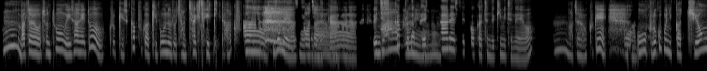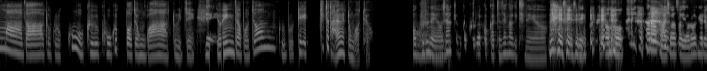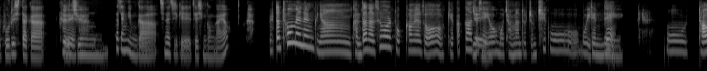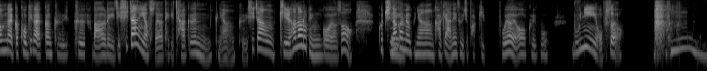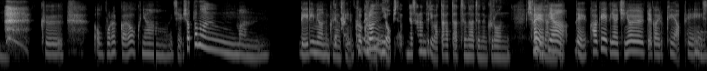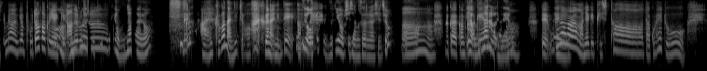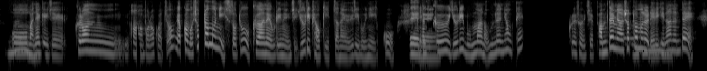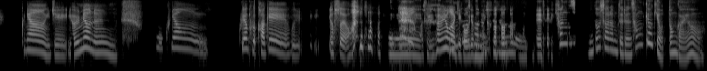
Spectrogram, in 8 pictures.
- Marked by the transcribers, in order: other background noise; tapping; laughing while speaking: "장착이 돼 있기도 하고"; laugh; laughing while speaking: "네네네"; laugh; laughing while speaking: "그래서"; in English: "스몰톡"; laugh; other noise; laugh; laugh; laugh; laughing while speaking: "네네"
- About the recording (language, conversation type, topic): Korean, podcast, 여행 중에 현지 사람들과 소통했던 경험을 들려주실 수 있나요?
- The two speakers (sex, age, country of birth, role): female, 45-49, South Korea, guest; female, 45-49, South Korea, host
